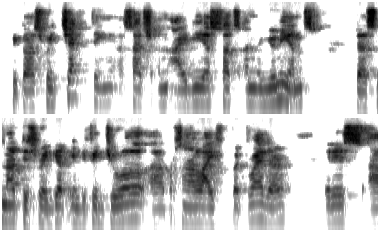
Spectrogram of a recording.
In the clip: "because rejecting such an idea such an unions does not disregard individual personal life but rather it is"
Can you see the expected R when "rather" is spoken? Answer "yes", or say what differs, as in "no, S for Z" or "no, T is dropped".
no, W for R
